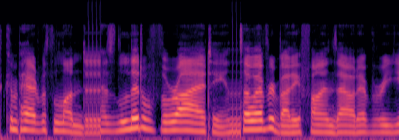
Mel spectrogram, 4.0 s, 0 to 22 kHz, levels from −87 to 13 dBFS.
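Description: At 0.88 s and again at 2.32 s, a repeated buffer: one piece, fitting a 40 ms buffer, replays with hard joins, a stutter rather than a dropout's silence.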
